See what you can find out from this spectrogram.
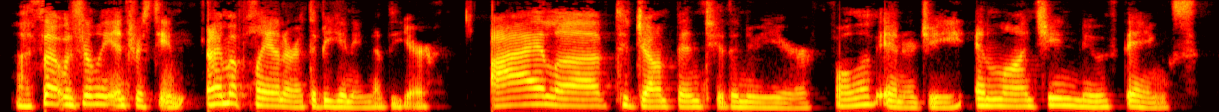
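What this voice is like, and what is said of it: Deeper, husky voice. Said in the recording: “a bout of bronchitis ... you might notice my voice is a little deeper today, maybe a bit of a Demi Moore effect”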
